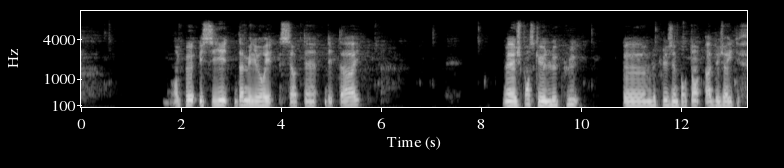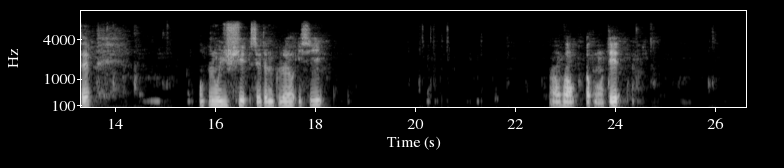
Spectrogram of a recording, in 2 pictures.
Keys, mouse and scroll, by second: 0.8 click, 2.1 click, 6.3 a, 6.8 scroll down 2, 7.0-8.3 middle drag, 8.3-10.1 scroll up 3, 10.1 scroll up 1, 10.3-11.9 middle drag, 11.9-14.3 right drag, 15.9 click, 19.9 a, 20.0 scroll down 2, 20.0 middle click, 20.3 scroll up 5, 20.4 middle click, 21.1-22.2 drag, 22.2-23.3 scroll down 2, 23.3-24.4 scroll down 3, 24.4-25.1 scroll down 1.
